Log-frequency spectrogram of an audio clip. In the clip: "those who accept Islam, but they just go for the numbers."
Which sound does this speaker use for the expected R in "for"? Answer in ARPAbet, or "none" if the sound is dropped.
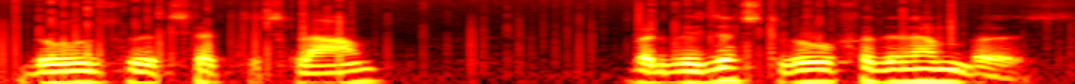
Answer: R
